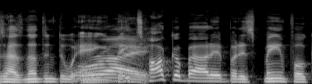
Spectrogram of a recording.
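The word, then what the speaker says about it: Aang: Or the legend of I was about to say, is it pronounced? No, it's Ang.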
